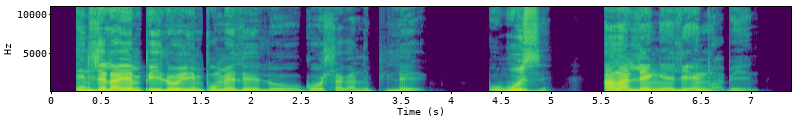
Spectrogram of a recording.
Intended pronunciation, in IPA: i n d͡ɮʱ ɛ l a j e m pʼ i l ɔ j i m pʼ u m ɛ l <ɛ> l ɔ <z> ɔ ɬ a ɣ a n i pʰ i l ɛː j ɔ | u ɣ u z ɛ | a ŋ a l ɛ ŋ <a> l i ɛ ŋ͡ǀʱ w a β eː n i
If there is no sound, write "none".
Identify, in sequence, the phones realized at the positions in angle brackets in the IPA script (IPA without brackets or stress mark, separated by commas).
ɛ, ɣ, e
